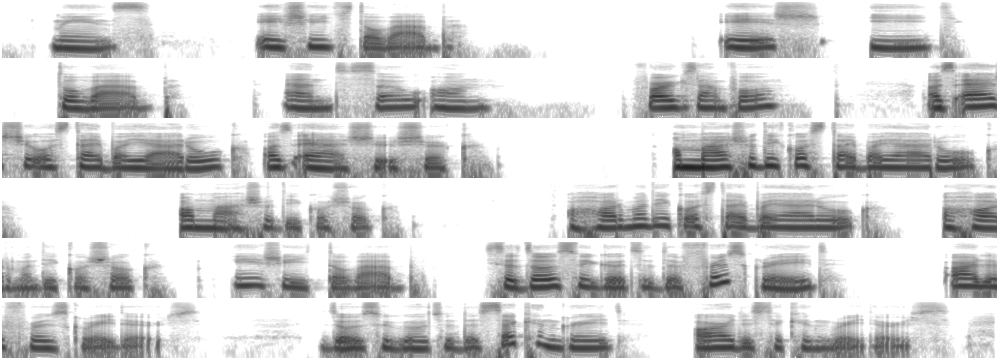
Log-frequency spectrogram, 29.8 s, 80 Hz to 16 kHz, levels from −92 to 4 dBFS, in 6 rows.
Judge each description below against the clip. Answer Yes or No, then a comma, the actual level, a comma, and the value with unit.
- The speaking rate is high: No, average, 115 wpm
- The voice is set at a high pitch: Yes, high, 220 Hz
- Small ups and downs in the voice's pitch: Yes, narrow, 2.0 semitones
